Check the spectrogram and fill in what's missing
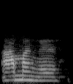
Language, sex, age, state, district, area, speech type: Tamil, female, 30-45, Tamil Nadu, Tirupattur, rural, conversation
